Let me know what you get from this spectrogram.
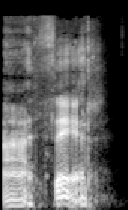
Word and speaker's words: hacer: We're going to take this time hacer. – Hacer. – Now, hacer is spelt H-A-C-E-R. And if you're in Latin America, you'd be saying hacer.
